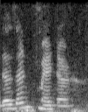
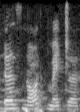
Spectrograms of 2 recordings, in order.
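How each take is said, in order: First: "Does not" is contracted into one syllable group. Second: "Does not" is said as two full words. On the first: "short form में" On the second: "डज नॉट पढ़ते हैं"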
